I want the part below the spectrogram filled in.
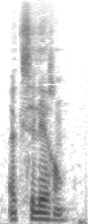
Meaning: present participle of accélérer
- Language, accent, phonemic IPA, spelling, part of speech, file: French, France, /ak.se.le.ʁɑ̃/, accélérant, verb, LL-Q150 (fra)-accélérant.wav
